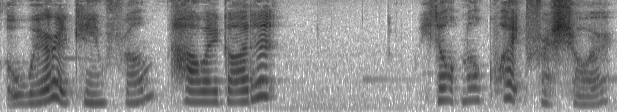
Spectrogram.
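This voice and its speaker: A woman streamer reading a bedtime story in a soft ASMR style, at times slipping into a whisper. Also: high-pitched, animated, a little slow. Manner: soft-spoken, sometimes whispering.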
